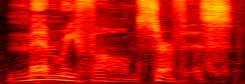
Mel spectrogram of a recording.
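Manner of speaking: slow breathy whisper on the feature. Acted. Host teases the foam lining, slow whisper. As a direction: hush it like a luxury secret.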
